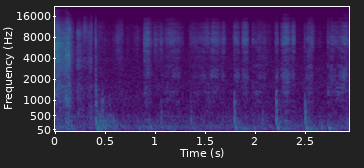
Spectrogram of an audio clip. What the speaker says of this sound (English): so let me write this as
